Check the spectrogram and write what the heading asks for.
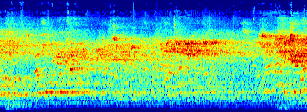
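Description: Futsal ball being kicked and bouncing on a hard indoor court, with a few sharp knocks, amid players' shouts and spectators' voices echoing in a large sports hall; the voices grow louder near the end.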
